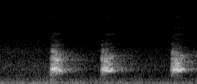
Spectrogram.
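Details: Jenny, a pet dog, barking up at a big bird high in a tree: three short, sharp barks about half a second apart, with a faint low hum behind.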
